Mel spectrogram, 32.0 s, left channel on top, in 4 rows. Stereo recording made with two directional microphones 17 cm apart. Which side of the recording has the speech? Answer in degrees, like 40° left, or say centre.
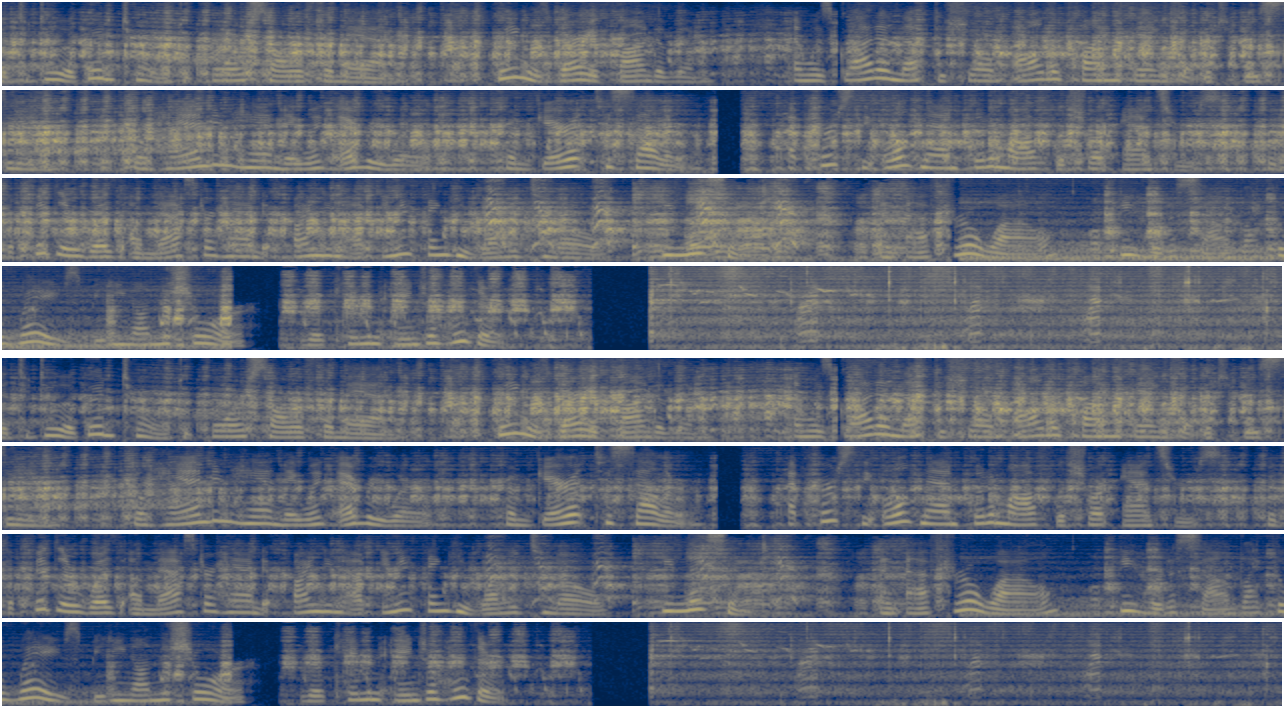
centre.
